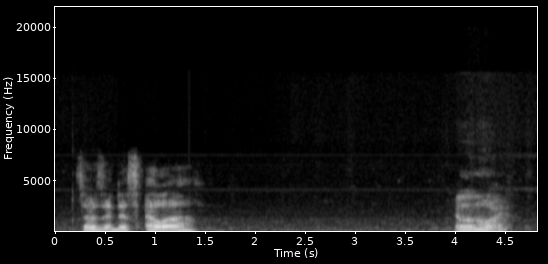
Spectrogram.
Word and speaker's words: Illinois: You don't pronounce the S at the end of Illinois. So is it this Illinois? Illinois?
